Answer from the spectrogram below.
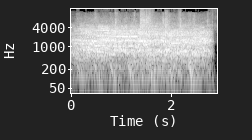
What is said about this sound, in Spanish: Oye, pero la gente que gritaba fuera o qué le decían? Eh, les estaban diciendo traidores, que se fueran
